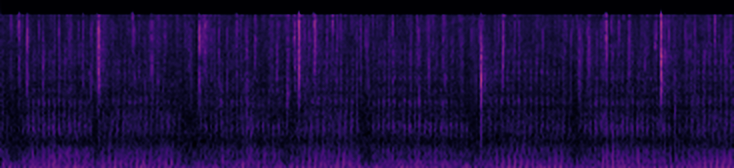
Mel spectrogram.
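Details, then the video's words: Purring cat with cozy fireplace ambience: low rumble pulsing with breaths about once a second, partly masked by prominent crackling, snapping sounds of burning wood. "Purring Cat"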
